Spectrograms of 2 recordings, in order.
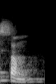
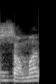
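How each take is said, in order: First: The word ends on a bare consonant. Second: The word ends with a full vowel sound. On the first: The speaker calls it right. "आप इसको बोलेंगे सम" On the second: The speaker calls it wrong. "आप इसको समा नहीं बोलेंगे"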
